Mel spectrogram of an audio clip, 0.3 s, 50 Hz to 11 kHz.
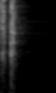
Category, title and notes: Sound effects > Other mechanisms, engines, machines
Circuit breaker shaker-001
Broken Circuit breaker, internal components generate sound when shaken. I recorded different variations of it.
shaker, percusive, sampling, recording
